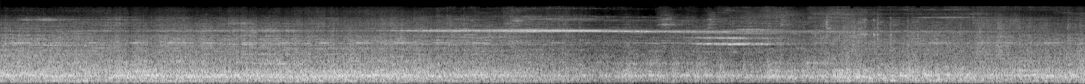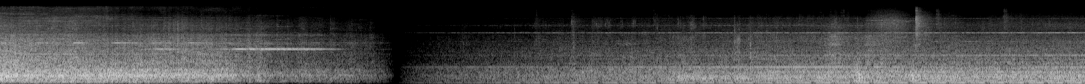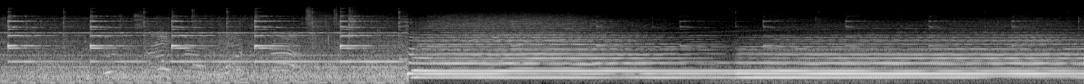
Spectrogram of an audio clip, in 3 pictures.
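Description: Passenger cars rolling past on jointed track, with rumbling wheel noise and brief high wheel squeals; the sound fades out about halfway through. A diesel locomotive then rumbles up to a grade crossing while the crossing bell rings steadily. About 26 s in, the locomotive's multi-chime air horn sounds a long chord.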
